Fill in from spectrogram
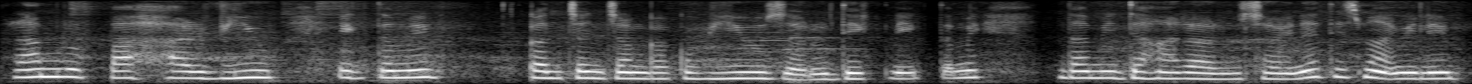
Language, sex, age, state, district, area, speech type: Nepali, female, 18-30, West Bengal, Kalimpong, rural, spontaneous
